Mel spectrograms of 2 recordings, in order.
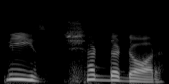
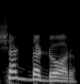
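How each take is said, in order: First: Very slow, door said "doh" with no r sound; silent r in door. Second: Said in the usual way. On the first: Shown as a demonstration. Teacher models door without the r, very slowly. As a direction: stretch out door, drop the final r. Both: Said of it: "not door, आर चा pronunciation silent है".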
